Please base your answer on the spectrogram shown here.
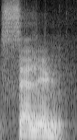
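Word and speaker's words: salad: Okay, next example, she added lettuce to दी सैलेड। इसको भी सैलेड बोलते हैं इंग्लिश में, सैलेड, सलाद को इंग्लिश में सैलेड बोला जाता है।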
